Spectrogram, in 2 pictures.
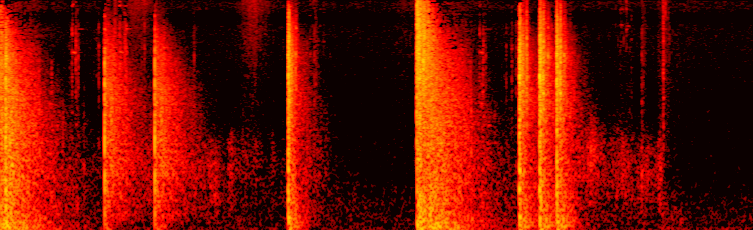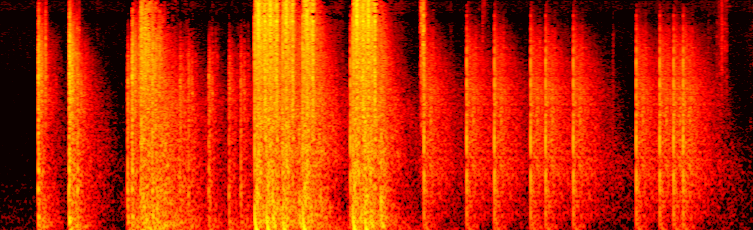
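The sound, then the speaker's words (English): Repeated gunshots crack out to the north in irregular bursts, some single and some in rapid clusters, sounding somewhat distant with a faint echoing tail and a low background hum. “There's more gunfire to our north, it sounds like.”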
